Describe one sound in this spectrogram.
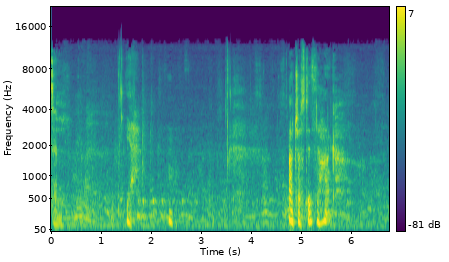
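An elderly woman speaks softly and earnestly, close by.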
